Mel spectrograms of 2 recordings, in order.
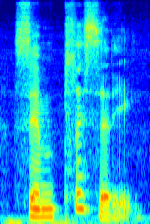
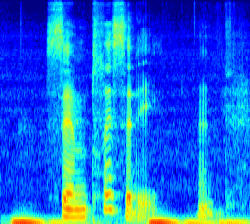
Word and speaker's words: simplicity: on the first syllable primary stress is on the second syllable not the third the second syllable simplicity simplicity the pitch is pronounced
